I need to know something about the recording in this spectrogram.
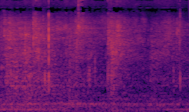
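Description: A few soft footsteps on a polished hard lobby floor over a steady low hum.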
